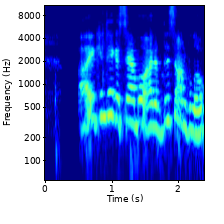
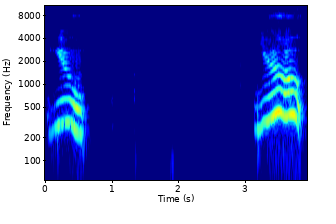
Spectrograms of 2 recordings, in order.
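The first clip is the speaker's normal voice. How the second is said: choking gasp; 4 semitones higher, 6 dB louder than usual. Acted. Poisoned, choking out words.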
